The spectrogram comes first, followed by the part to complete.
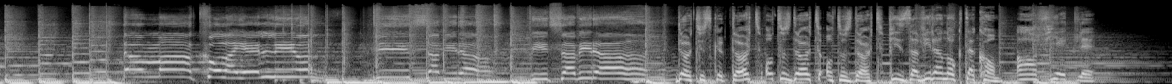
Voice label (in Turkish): pizza reklam; pizza vira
